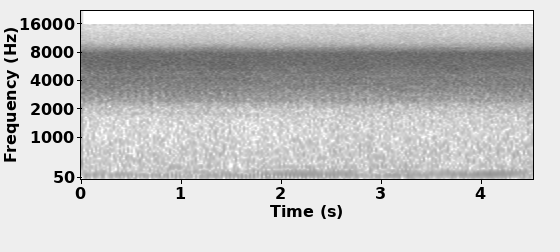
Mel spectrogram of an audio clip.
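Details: Forest cicadas near Franklin, Kentucky, in a daytime chorus at about 10am with little wind, captured on a Canon 5D Mk2; an even, sizzling high-pitched buzz fills the air without breaks, with a faint low hum.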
